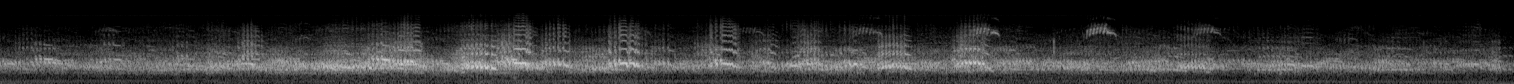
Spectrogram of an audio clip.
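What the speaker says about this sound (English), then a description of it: "wave after wave of cranes descend upon the river with the gathering dusk. Their primeval clamor echoes back 9 million years" Large flocks of cranes call together at dusk on a river, a dense continuous clamor of overlapping trumpeting and honking voices, loud and steady throughout without any speech.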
